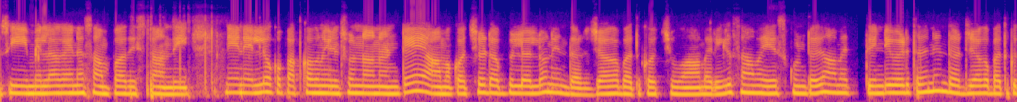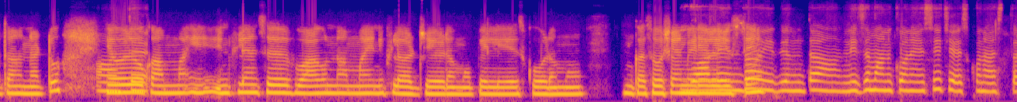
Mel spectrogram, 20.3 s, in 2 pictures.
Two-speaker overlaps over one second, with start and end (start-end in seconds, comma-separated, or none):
none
